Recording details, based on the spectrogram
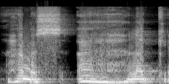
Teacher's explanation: ha yang dia sukun ini sifatnya ada sifat hamsnya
